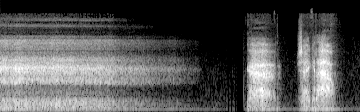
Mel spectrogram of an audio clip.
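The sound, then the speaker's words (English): Deep breathing during a guided exercise session: a long, loud breathy exhale-like rush that fades away over several seconds, then, after a silent pause, two shorter breathy breaths close together. “Let's clear out that energy. Inhale. Exhale.”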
